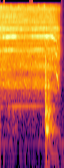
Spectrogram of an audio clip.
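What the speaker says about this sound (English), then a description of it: "at the very end you want to pre-drill your holes" A steady high whine of a power drill pre-drilling screw holes in deck wood, with a brief louder bite near the end before the motor cuts off.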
